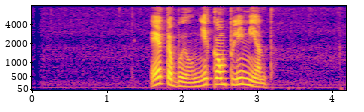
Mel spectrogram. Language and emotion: Russian, neutral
